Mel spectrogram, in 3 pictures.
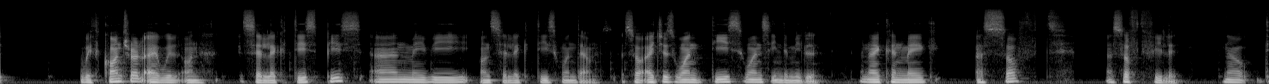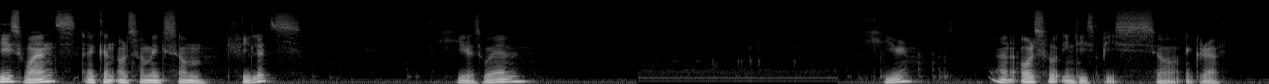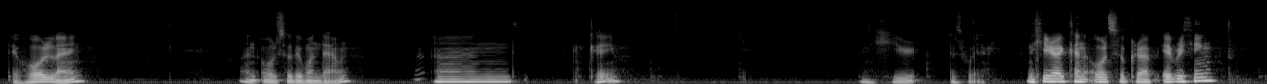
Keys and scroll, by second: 22.4 shift+super+e, 23.6 2, 30.8 shift+super+e, 34.3 shift+super+e, 37.6 3.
